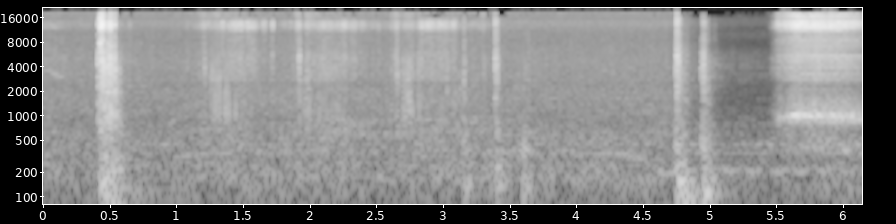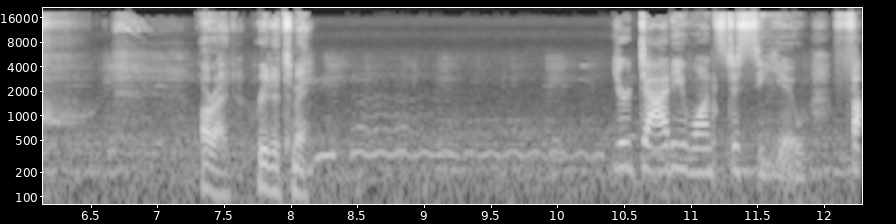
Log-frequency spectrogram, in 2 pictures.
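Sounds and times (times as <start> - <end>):
quiet shuffling of people getting into a car: 0.2 - 3.8
car door shutting with a heavy thud: 0.4 - 1.4, 3.0 - 3.8, 4.7 - 5.2
speech: 7.4 - 8.3, 10.5 - 12.2.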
